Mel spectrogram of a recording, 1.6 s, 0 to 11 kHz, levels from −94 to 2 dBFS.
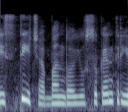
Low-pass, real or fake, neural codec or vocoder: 7.2 kHz; fake; codec, 16 kHz, 4 kbps, X-Codec, WavLM features, trained on Multilingual LibriSpeech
